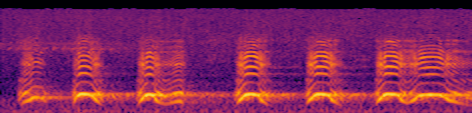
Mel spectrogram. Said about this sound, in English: Or the barred owl.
